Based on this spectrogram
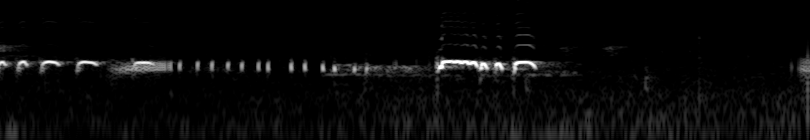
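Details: Clear zebra dove song for daily training: an accelerating series of short separate pulsed notes runs into a sustained rolling coo, then a louder stuttered phrase, before quiet.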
